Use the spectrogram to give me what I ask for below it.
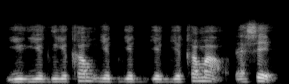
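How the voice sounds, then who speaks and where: Laid-back and steady, a male livestream host reads viewer comments in casual talk, his mid-range voice at a moderate pace. He keeps asking "you know what I'm saying." The sound is lo-fi.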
